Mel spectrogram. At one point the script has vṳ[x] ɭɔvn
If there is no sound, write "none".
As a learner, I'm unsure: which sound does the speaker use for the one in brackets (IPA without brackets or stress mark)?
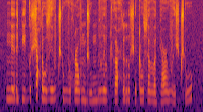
ħ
